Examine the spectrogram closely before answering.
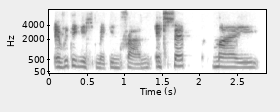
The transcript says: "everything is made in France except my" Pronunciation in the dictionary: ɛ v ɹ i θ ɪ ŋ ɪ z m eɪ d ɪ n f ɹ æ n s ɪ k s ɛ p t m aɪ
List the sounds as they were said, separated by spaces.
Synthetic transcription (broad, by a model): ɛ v ɹ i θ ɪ ŋ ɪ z m eɪ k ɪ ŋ f ɹ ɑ n ɪ k s ɛ p t m aɪ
